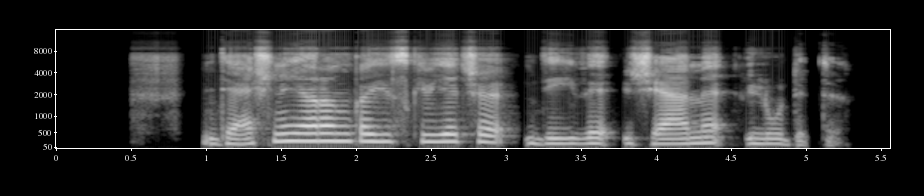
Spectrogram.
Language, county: Lithuanian, Utena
